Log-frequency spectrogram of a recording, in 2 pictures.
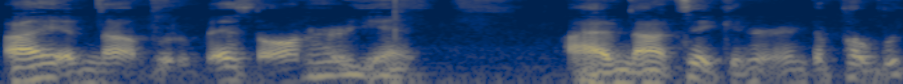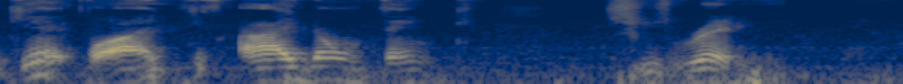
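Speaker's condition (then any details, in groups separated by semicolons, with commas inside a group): Cerebral palsy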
